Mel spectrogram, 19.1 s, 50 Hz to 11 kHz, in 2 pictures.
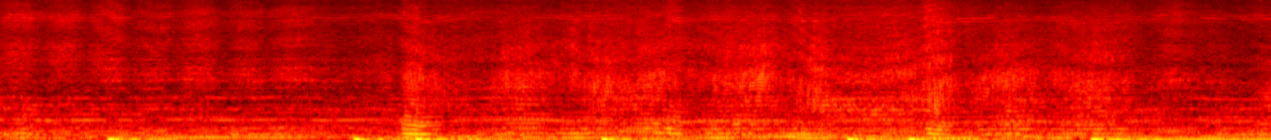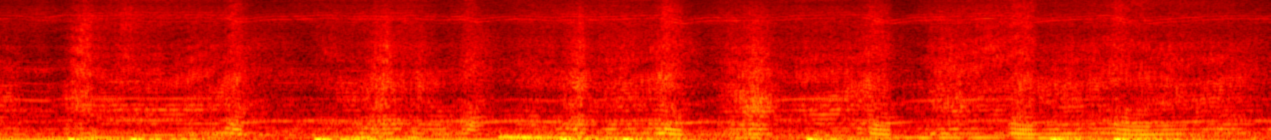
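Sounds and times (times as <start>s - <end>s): rc helicopter rotor whine: 0.0s - 19.0s
low thumps: 11.9s - 16.4s.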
